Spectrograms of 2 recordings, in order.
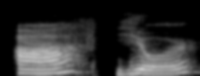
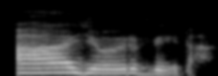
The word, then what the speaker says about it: Ayurveda: It goes like your, like yours and mine, Ayurveda. So maybe if you're all muted, you can try it out a couple of times. Make sure you get how to say it. Ayurveda is how you say it.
